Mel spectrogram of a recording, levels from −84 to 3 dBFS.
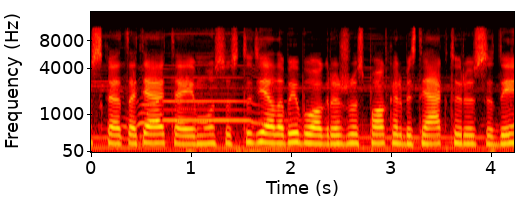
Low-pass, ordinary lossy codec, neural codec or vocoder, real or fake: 10.8 kHz; MP3, 96 kbps; none; real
